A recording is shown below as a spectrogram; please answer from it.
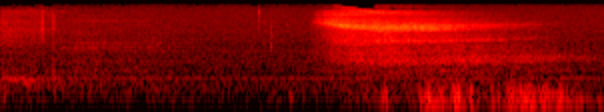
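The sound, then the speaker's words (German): Slow, deep breathing during a church sermon: a soft, airy rush swells about midway and holds steadily to the end, faint, with no talk. “Breathe with me again. Und atmet nochmal mit mir.”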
